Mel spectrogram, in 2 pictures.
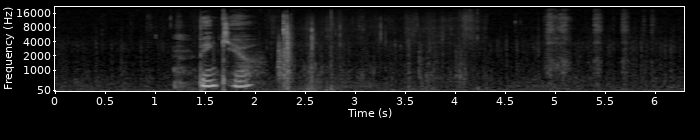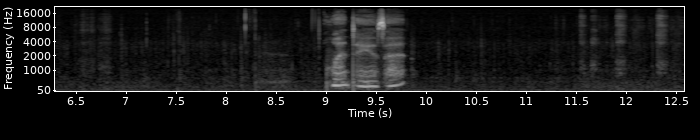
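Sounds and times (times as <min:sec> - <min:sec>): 
speech: 0:01.4 - 0:02.1, 0:09.3 - 0:09.8
pencil writing on paper: 0:04.9 - 0:06.0, 0:11.5 - 0:12.5.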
